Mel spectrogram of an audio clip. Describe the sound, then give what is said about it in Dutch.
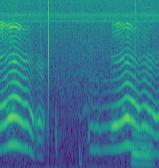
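A baby cries in a cradle, a few faint wavering wails with sobbing breaks between them. “Hoor nou eens eventjes. Petra gaat ervan huilen.”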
